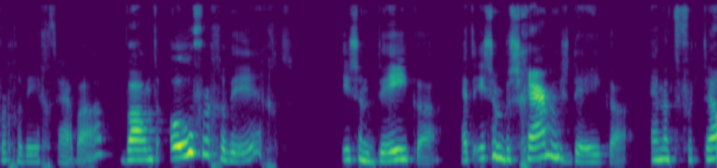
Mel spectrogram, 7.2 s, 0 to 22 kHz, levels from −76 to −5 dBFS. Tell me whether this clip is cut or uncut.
cut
